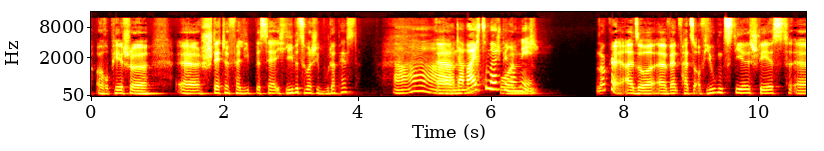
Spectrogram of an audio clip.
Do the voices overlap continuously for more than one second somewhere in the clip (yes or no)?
yes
